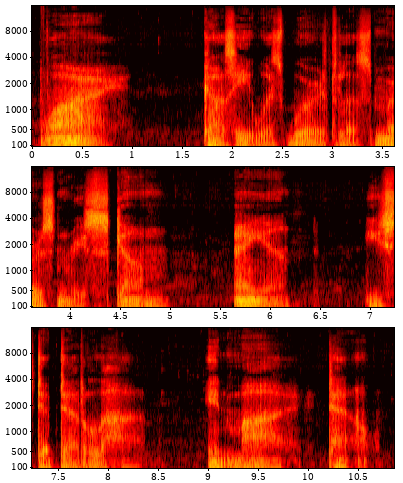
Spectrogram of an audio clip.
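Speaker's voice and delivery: stage-whispered. Answering an officer's question about why he killed him: whispering. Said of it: "when he whispers like that".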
